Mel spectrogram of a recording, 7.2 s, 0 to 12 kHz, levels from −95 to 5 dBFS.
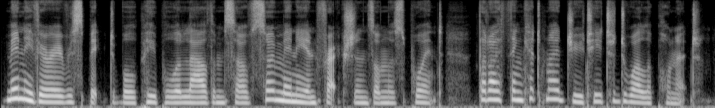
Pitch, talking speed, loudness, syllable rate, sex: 205 Hz, 185 wpm, -18 LUFS, 5.4 syllables/s, female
